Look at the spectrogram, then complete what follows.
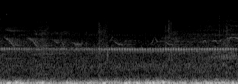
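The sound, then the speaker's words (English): A chorus of frogs sings in a steady, unbroken high-pitched trill over a low, rumbling background, with fainter chirps scattered through it. No one speaks. “Of course, these frogs singing.”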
